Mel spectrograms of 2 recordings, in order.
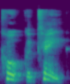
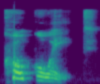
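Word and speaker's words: cocoate: cocoa 8 now I used to call it coca tea and I was like in my dyslexic obviously I was but it's pronounced cocoa 8 those two prongs are the biggest killers in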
